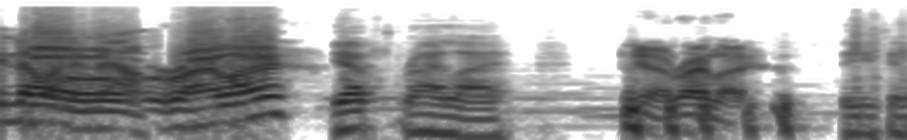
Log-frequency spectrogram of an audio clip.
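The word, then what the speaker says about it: R'lyeh: Yep, Rylai.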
